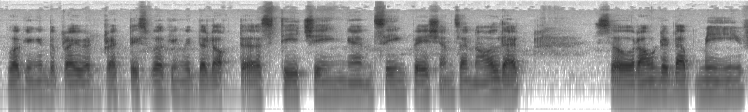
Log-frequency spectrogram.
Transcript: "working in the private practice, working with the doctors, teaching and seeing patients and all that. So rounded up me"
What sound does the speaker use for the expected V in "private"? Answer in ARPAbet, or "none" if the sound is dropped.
V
